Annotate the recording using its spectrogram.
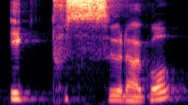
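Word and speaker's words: ΙΧΘΥΣ: 헬라어로 물고기는 익투스라고 발음하고 저렇게 씁니다.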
